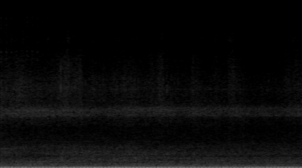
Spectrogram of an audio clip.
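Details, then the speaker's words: Six-cylinder engine after freeing three stuck injectors: it starts on all six cylinders, at first slightly rough, then settles into an even idle with no misfires. Normal idle. "Doesn't really sound like we have any misfires going on. Idle's pretty good."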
